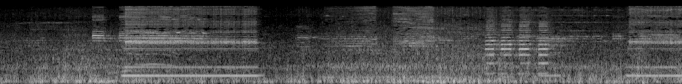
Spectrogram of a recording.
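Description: Vehicle horns honking in busy street traffic. A long steady blast comes about a second in and another near the end, with a quick run of short toots from a different horn around five seconds. Under them is the rumble of a two-wheeler engine and passing traffic.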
